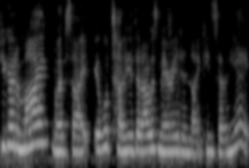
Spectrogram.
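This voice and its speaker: At a moderate pace, a woman talks in a high pitch. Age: 60s. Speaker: workshop teacher. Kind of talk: lecture. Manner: animated.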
